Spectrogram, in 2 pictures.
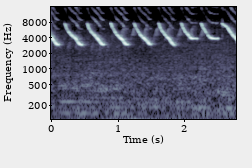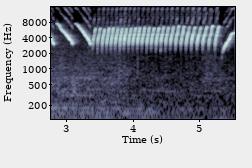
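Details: Singing canary delivers slow, evenly spaced whistled notes that each slide sharply downward, about three per second, then switches to a fast, steady, high rolling trill.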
